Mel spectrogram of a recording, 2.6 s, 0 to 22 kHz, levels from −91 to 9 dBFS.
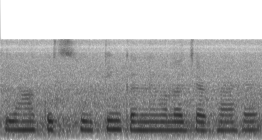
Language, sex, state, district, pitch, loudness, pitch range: Hindi, female, Jharkhand, Ranchi, 210 Hz, -14 LUFS, 205-215 Hz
